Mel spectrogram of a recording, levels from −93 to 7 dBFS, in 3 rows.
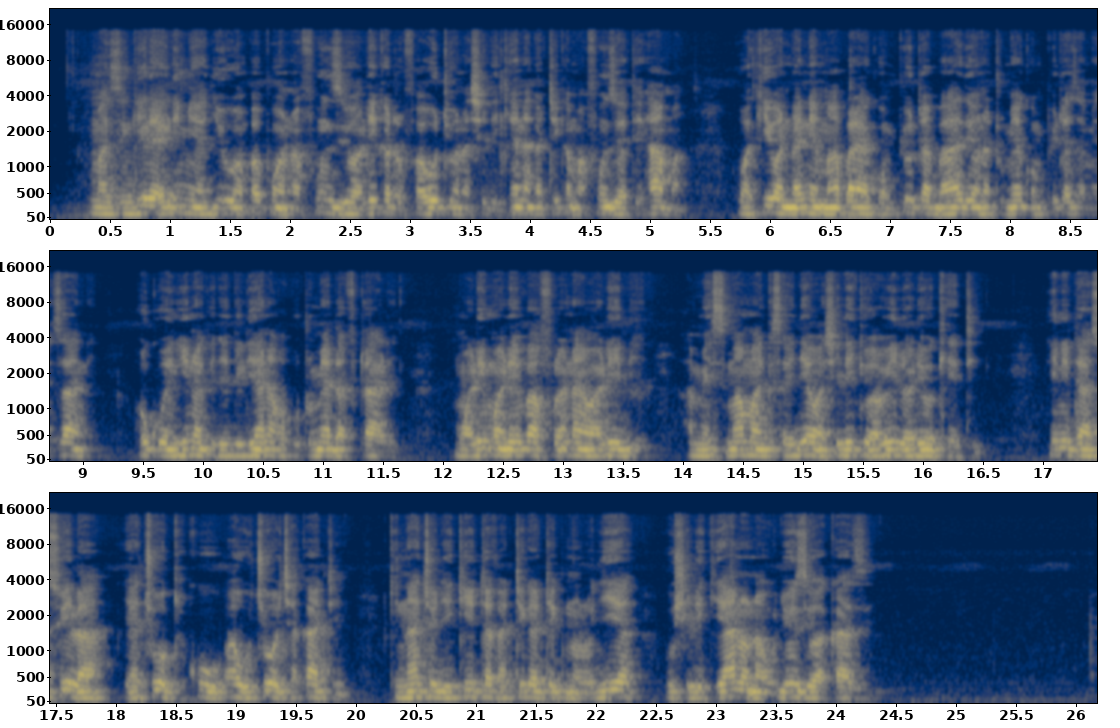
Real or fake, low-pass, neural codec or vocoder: fake; 14.4 kHz; vocoder, 44.1 kHz, 128 mel bands every 256 samples, BigVGAN v2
